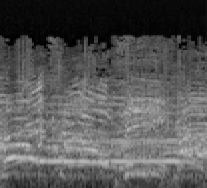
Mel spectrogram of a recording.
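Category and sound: crowd, large crowd cheering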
